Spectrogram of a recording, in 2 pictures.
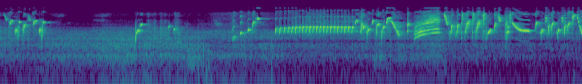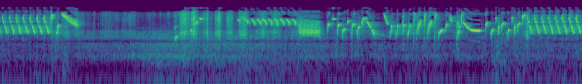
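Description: A goldfinch and canary hybrid sings a fast run of trills and twitters.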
